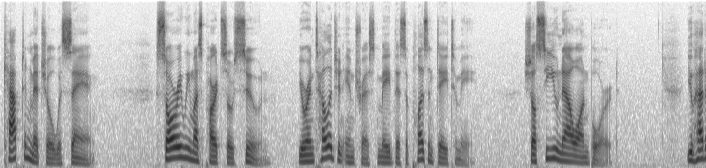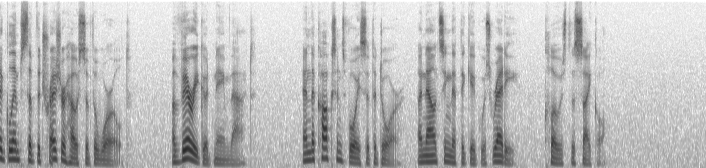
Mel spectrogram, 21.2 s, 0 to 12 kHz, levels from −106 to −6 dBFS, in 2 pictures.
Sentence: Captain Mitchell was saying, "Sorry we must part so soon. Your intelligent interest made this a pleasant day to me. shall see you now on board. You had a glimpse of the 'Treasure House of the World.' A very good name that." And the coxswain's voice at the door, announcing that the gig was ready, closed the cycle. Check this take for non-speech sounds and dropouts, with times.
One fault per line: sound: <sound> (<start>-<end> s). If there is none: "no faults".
no faults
